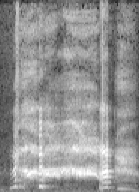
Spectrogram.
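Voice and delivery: loud, high cackling laugh; burst of laughter. Real, not acted. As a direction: crack up at your own story. Real laughter at the story.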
